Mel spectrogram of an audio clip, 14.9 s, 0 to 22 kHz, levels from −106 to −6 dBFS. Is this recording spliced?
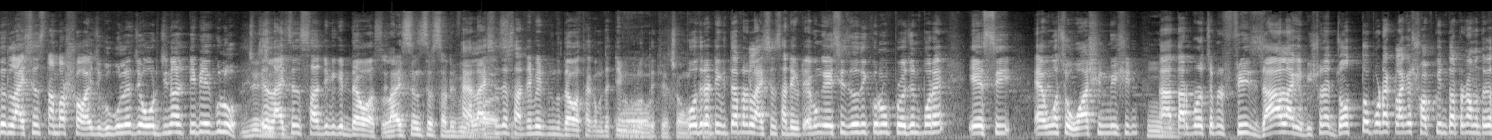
no; 0 cuts

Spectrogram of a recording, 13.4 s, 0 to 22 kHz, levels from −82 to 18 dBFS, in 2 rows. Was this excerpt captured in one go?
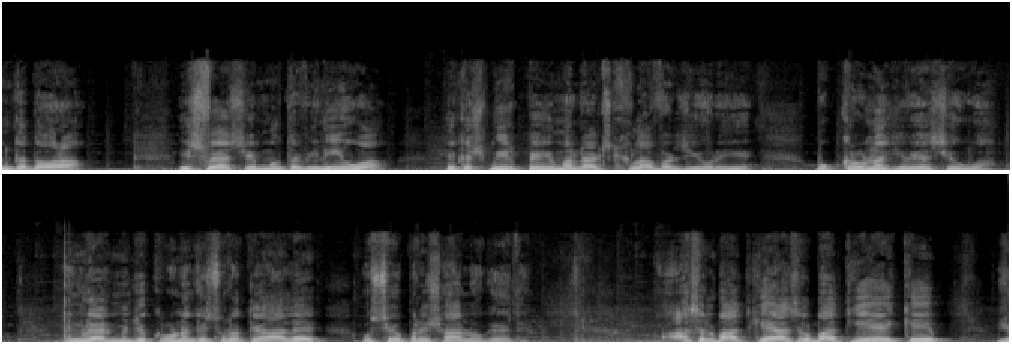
yes; 0 cuts

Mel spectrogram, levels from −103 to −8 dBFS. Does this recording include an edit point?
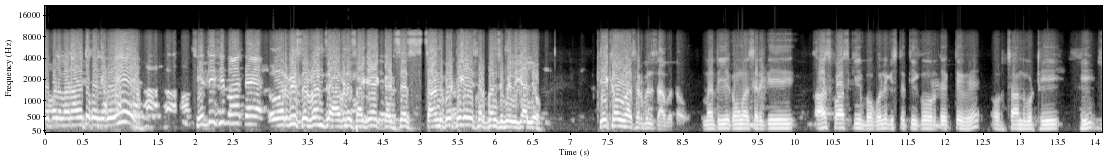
no; 0 cuts

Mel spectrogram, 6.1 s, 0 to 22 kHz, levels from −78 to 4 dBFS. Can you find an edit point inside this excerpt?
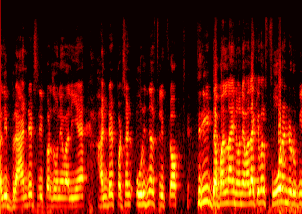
yes; 1 cut; at 3.7 s

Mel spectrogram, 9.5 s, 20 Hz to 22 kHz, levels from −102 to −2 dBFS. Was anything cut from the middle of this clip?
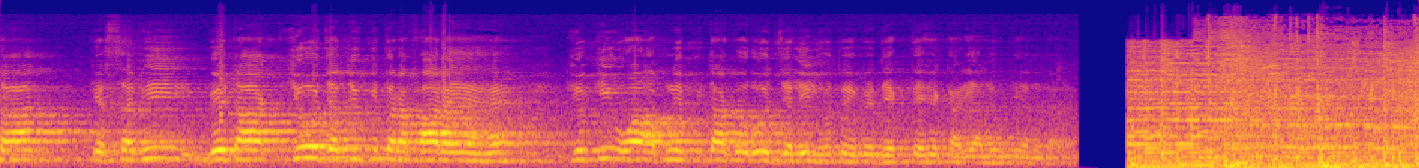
yes; 1 cut; at 7.3 s

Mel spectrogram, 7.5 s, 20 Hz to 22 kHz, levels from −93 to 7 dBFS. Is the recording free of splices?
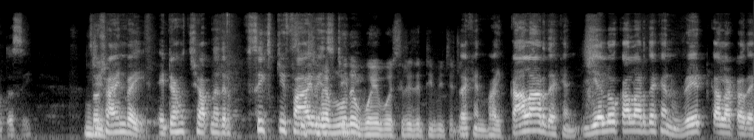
yes; 0 cuts

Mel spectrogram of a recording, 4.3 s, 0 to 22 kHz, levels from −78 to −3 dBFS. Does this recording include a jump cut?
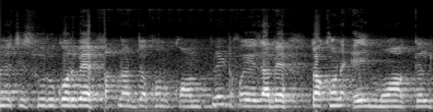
yes; 1 cut; at 1.1 s

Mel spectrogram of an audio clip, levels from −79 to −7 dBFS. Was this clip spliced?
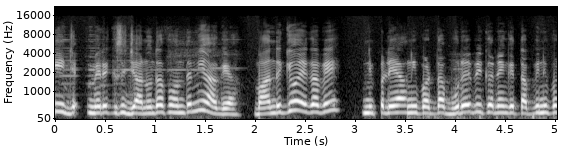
yes; 2 cuts; at 1.9 s, 3.5 s

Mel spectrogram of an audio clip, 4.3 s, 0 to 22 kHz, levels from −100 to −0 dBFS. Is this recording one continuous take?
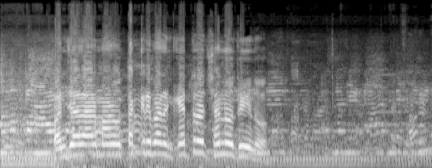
yes; 0 cuts

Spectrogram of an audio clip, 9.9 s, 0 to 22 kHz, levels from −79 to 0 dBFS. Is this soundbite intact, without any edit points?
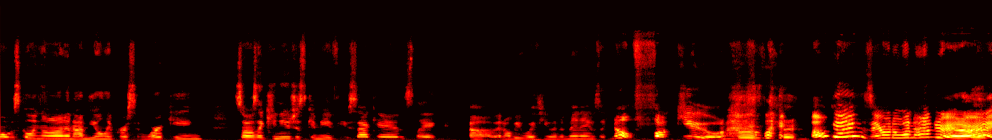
yes; 0 cuts

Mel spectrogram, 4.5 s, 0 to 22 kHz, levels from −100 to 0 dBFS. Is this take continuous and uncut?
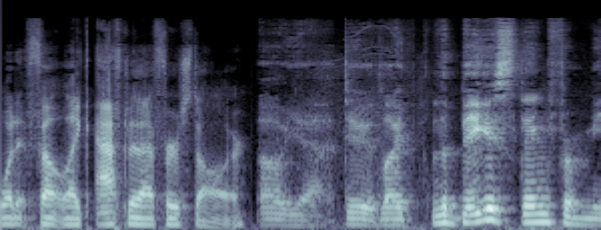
yes; 0 cuts

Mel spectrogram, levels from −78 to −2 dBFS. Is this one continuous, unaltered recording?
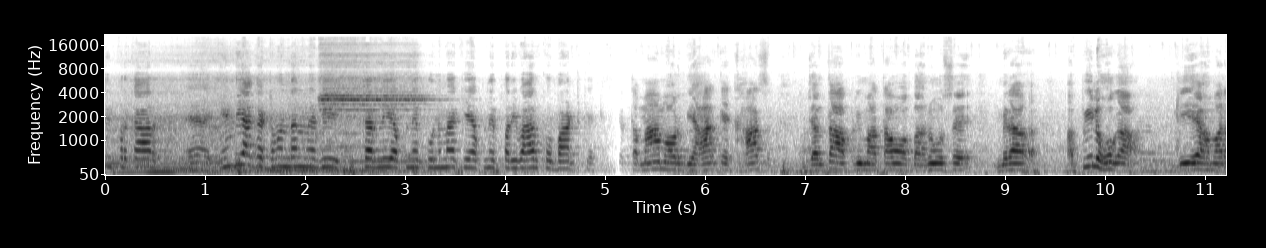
no; 1 cut; at 5.2 s

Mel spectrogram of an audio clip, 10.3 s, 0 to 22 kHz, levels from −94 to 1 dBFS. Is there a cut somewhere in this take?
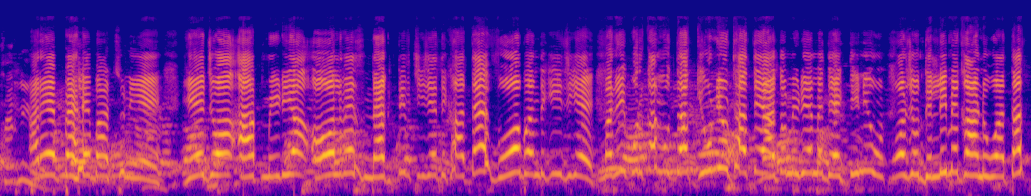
yes; 3 cuts; at 6.0 s, 7.7 s, 8.9 s

